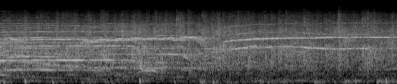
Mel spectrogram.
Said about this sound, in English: A rightful standing ovation.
